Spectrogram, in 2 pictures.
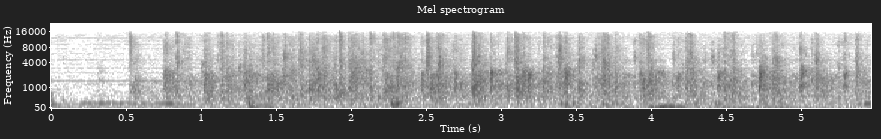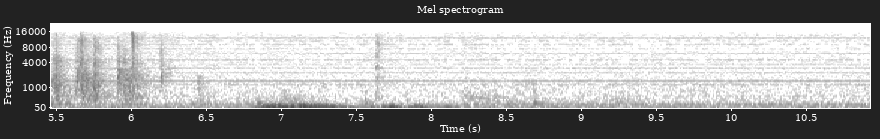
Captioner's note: audience applause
